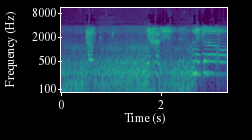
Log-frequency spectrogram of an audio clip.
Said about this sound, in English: No, my car that's very loud.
